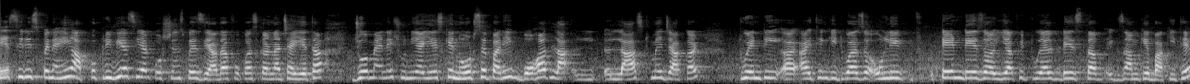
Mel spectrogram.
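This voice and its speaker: A woman with a Bengali accent speaks at a moderate pace and a high pitch amid noticeable background noise. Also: ordinary pitch variation. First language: Bengali (speaking Hindi). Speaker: exam aspirant vlogger. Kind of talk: casual vlog talk. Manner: halting with fillers and self-corrections; code-switching Hindi and English.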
